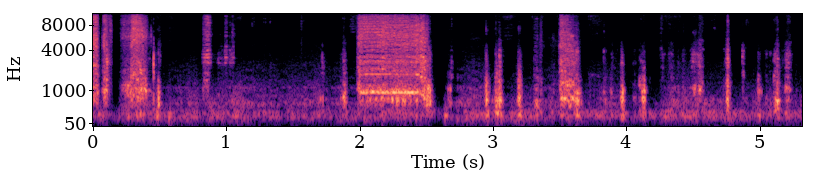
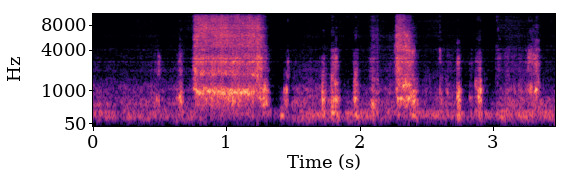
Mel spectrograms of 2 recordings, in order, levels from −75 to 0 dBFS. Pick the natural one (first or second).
first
